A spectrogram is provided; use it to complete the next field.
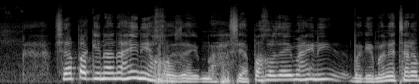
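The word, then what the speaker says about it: خزيمة: Siapa Khuzaimah ini? Bagaimana cara bacanya? Bidhammil kha'i, dengan dhammah khu kan, al-mu'jamah yang bertitik, wa fathiz zai, dan patah zai, Khuzai.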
